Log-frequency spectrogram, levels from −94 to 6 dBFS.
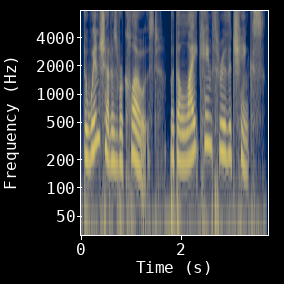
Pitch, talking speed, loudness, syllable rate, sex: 220 Hz, 190 wpm, -18 LUFS, 4.8 syllables/s, female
